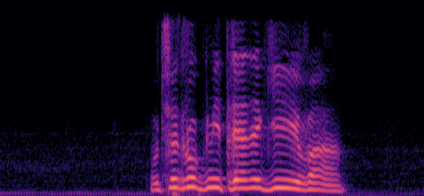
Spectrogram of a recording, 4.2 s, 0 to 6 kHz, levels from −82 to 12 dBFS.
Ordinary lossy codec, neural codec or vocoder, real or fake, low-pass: AAC, 32 kbps; none; real; 5.4 kHz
